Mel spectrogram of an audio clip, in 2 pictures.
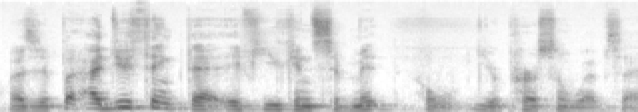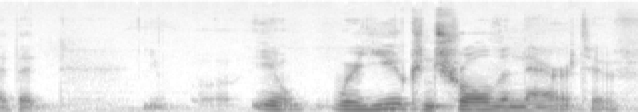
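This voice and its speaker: A male podcast host speaks at an ordinary pitch, his voice carrying a strong gravelly fry. He keeps the chat going with friendly prompts and questions. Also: a little fast, a little mellow. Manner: encouraging, asks follow-up questions. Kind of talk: interviewing a guest.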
